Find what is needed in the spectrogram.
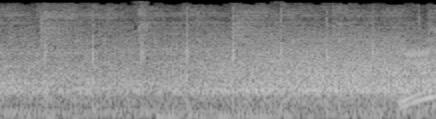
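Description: Ice hockey arena crowd cheering and clapping, a steady wash of noise with scattered claps.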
